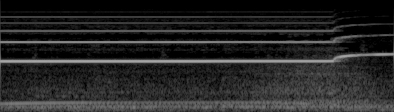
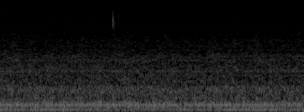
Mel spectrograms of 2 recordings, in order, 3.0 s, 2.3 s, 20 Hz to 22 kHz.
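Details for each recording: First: Newly built desktop PC at first power-on: a loud steady high-pitched beep holds about two and a half seconds, rises slightly, then cuts off; the cause is unknown. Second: Newly built desktop PC running Windows 8 with an older NVidia Quadro card: soft, steady fan hum with a faint low drone and no ticking, rattling or surging; very quiet, normal running.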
